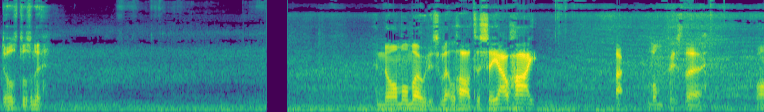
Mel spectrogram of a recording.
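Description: Boots tread on soft, crumbly soil.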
